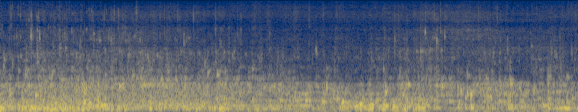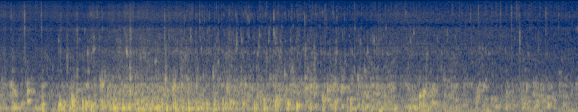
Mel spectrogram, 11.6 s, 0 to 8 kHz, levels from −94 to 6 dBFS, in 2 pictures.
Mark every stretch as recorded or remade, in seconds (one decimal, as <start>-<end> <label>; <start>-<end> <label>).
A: 0.0-1.1 recorded; 1.1-4.9 remade; 4.9-5.4 recorded; 5.4-7.6 remade; 7.6-11.6 recorded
